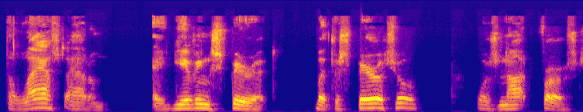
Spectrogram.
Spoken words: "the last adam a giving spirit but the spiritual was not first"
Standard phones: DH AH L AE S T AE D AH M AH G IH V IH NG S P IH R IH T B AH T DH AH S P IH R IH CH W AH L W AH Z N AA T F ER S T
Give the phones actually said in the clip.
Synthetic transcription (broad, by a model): DH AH L AE S T AE D AH M AH G IH V IH NG S P IH R IH T B AH T DH AH S P IH R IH CH L W AH Z N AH T F ER S T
